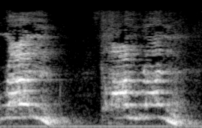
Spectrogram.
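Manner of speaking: high, loud race-side cheering; full-voiced urging on a runner; spectator's shout. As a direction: yell encouragement from beside the track. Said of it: "and we shout".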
